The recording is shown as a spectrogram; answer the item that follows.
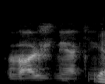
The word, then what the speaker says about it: Wozniacki: Wozniacki.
